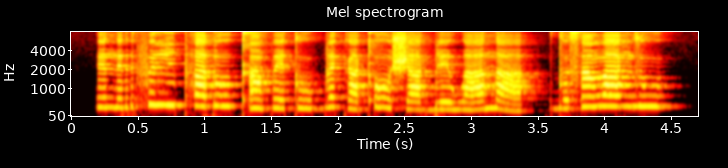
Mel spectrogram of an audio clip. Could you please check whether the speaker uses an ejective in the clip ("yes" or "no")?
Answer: yes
